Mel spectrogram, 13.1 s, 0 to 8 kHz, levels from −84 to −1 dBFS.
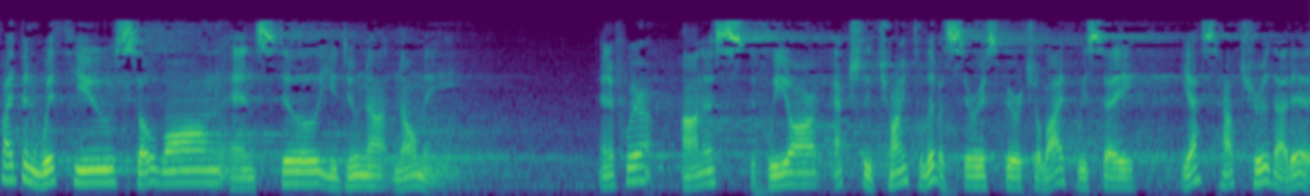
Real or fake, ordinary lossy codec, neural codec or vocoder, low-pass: real; MP3, 24 kbps; none; 7.2 kHz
